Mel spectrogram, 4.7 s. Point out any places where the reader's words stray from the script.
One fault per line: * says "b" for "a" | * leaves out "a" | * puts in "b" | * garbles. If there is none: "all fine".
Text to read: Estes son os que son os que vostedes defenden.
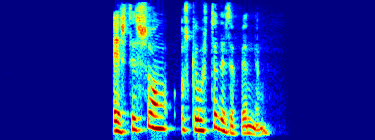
* leaves out "son os que"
